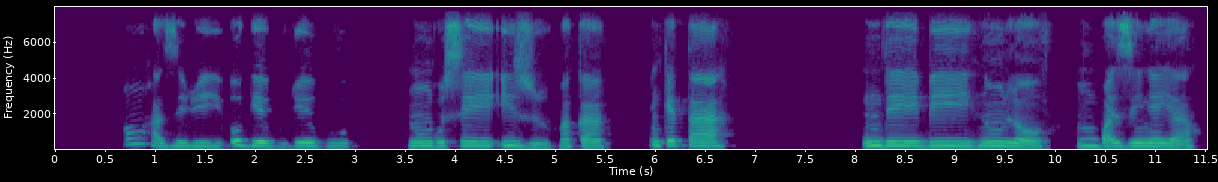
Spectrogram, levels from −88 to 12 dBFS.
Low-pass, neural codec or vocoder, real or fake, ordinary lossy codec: 7.2 kHz; none; real; Opus, 32 kbps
